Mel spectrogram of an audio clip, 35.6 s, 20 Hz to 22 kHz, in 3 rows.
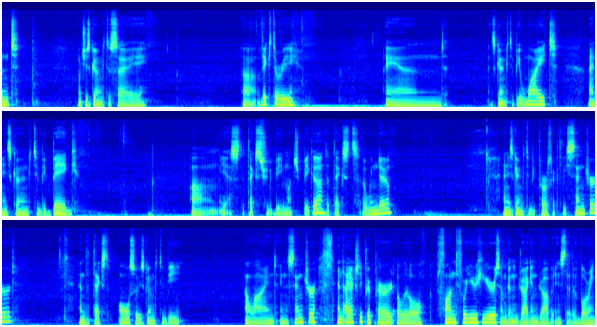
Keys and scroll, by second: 5.7-7.5 typing, 14.5-15.2 typing, 18.9-19.7 typing, 20.9-21.9 typing.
